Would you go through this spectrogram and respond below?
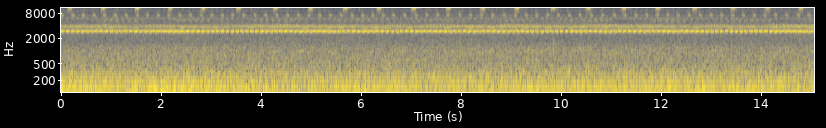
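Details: Grass insects filling a quiet summer night in the countryside with a steady high trill and a metronome-like series of sharp high chirps repeating about every 0.3 seconds throughout.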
